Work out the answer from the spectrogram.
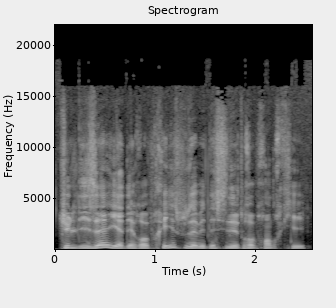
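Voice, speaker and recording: A man's voice: mid-range voice, sing-song, very fast, warm tone, no room sound. A man interviewing a musician, giving short acknowledgements and steering the talk with questions. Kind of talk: radio-style interview.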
